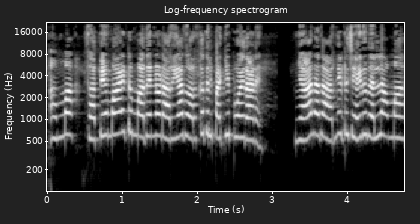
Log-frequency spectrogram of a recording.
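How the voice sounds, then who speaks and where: A defensive little cartoon girl, very high and bright, quick to plead and protest. The sound is dry and close. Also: flat delivery, dry recording. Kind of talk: cartoon voice acting.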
